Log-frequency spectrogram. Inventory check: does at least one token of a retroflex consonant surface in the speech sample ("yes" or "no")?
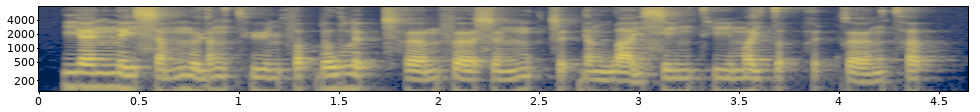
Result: no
